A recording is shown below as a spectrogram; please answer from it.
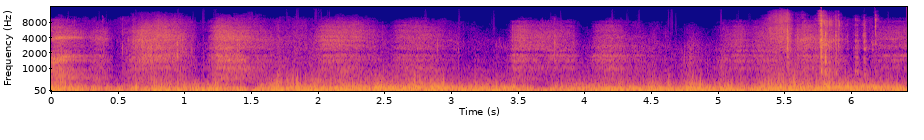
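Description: Wind buffeting the microphone, a steady low rumble, with short rustling noises about every half second.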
